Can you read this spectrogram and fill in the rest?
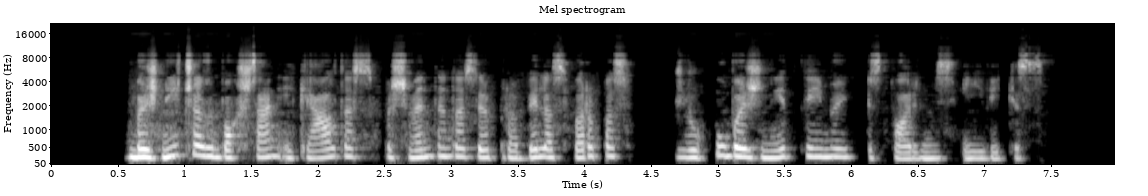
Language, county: Lithuanian, Vilnius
